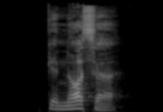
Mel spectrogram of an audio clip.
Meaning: 1. partner in something, mate 2. comrade, fellow socialist or communist 3. a member of the SPD, the German social democratic party
- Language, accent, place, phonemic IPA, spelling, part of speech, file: German, Germany, Berlin, /ɡəˈnɔsə/, Genosse, noun, De-Genosse.ogg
